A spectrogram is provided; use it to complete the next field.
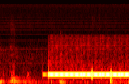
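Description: A steady, loud telephone dial tone hums at a single mid-low pitch, starting abruptly after a brief stretch of faint low murmuring and holding unbroken to the end.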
